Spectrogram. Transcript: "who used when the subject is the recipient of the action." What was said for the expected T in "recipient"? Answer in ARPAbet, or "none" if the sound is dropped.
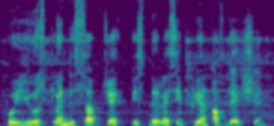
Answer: none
